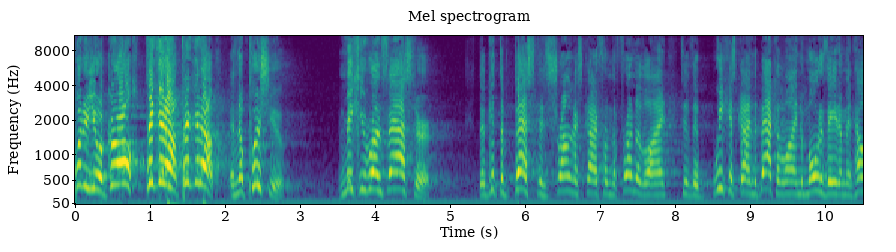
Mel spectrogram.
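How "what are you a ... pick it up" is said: very high, shrill, booming, very loud drill instructor scream. Retelling how academy instructors pushed lagging runners: imitating an instructor yelling. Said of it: "they start yelling at you".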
